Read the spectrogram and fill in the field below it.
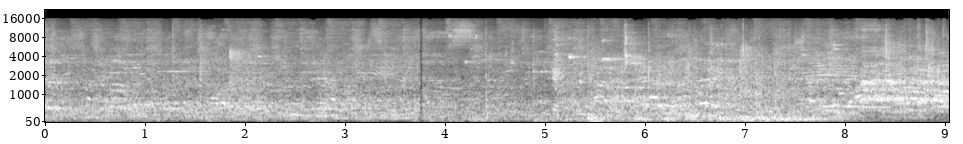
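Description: Players call out to each other in a large echoing hall.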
